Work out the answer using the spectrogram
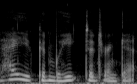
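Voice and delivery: ordinary talk, nothing marked

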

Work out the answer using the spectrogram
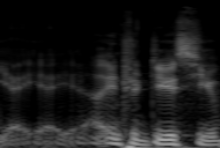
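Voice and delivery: eager, mom-style voice. Retelling how a partner introduces people: imitating Katie's embarrassing mom way. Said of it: "she does it in such a mom way".

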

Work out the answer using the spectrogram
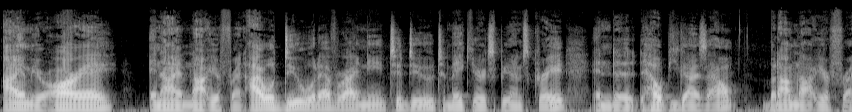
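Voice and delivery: ordinary talk

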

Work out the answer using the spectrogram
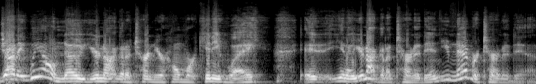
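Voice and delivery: snide, loud, swooping sarcastic tone. Giving an example of a teacher scolding a student: imitating a sarcastic teacher. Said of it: "pretty sarcastic, right?".

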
